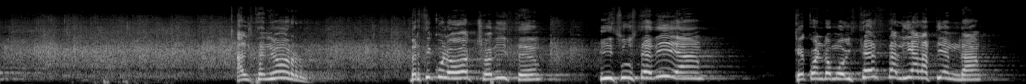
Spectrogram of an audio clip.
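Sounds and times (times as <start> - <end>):
audience applauding loudly: 0.0 - 6.5
speech: 2.4 - 3.2, 4.1 - 7.1, 8.0 - 9.9.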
